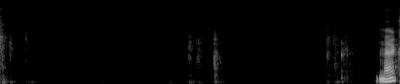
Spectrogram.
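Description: Keys tapped on a computer keyboard in a few brief clusters of clicks, with near-silence between them.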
